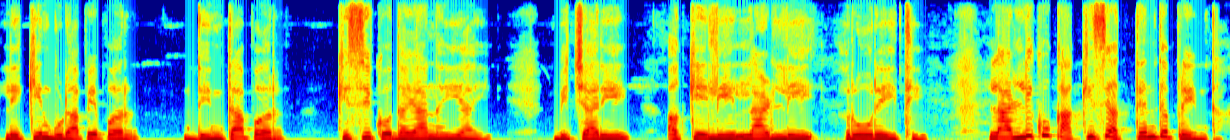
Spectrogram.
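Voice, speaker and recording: A woman teacher tells a story to her class in a slightly high voice. She takes it slowly and acts out each character's lines. The recording is close and dry. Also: no echo. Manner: slow, expressive storytelling with voiced quotes. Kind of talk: reading and retelling a story for a class.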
